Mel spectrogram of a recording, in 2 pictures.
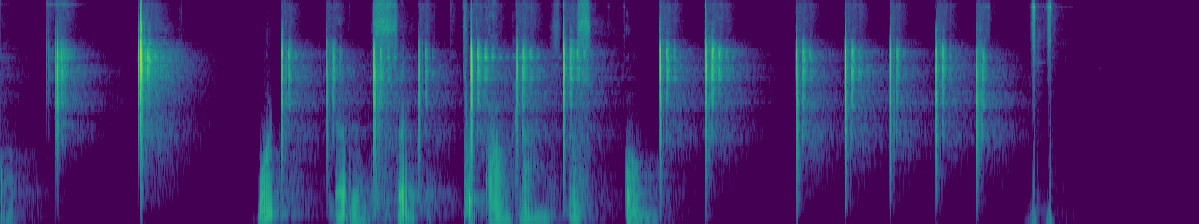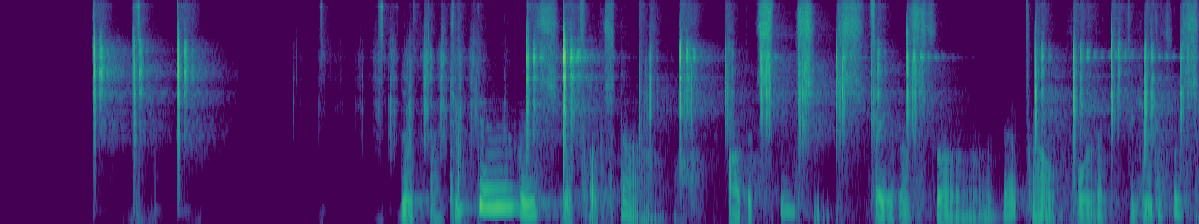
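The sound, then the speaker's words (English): A nightingale sings in loud, rapid phrases of sharp clicks, trills and whistles, separated by short pauses and one longer silence, before a denser, more continuous burst of song. “Famous for the powerful and beautiful song.”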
